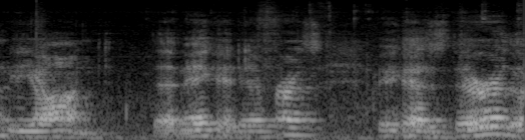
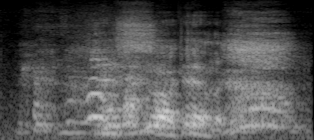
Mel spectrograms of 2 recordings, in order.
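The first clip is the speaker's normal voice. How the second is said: mock gasp; 7 dB louder, much slower than usual. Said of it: "goes like this".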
